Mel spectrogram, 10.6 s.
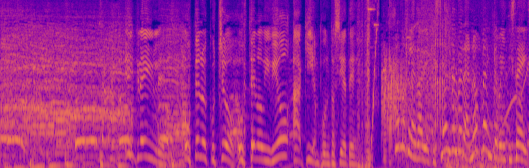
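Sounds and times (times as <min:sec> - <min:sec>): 
crowd cheering and yelling: 0:00.0 - 0:03.8
speech: 0:02.9 - 0:10.5.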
